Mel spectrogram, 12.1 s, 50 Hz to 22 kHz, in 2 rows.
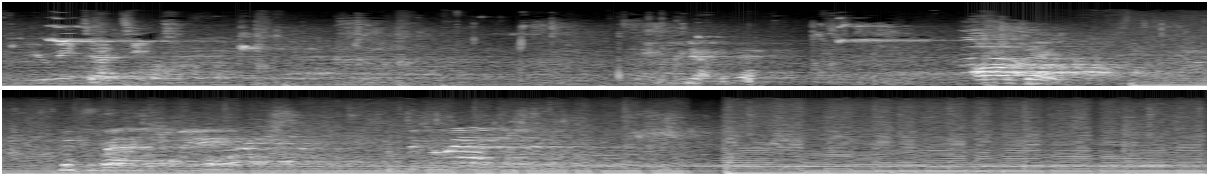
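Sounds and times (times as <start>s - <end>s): low music drone: 5.6s - 12.0s.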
